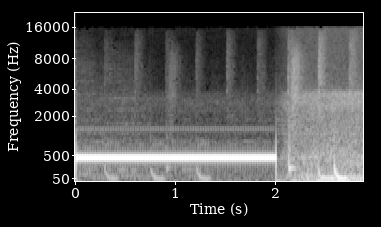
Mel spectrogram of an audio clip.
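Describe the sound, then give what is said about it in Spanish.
After the other person hangs up the phone call again, a loud, steady telephone line tone hums without a break for about two seconds, then cuts off abruptly, leaving brief rustling noise behind. “O tú no eres la dueña del celular del equipo? colgó otra vez.”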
